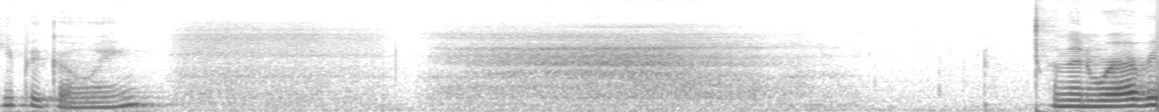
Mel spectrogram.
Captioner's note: breathes deeply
